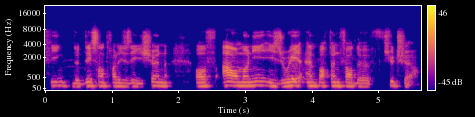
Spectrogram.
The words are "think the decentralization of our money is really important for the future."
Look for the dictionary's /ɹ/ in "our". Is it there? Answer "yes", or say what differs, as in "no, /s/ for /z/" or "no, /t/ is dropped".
yes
